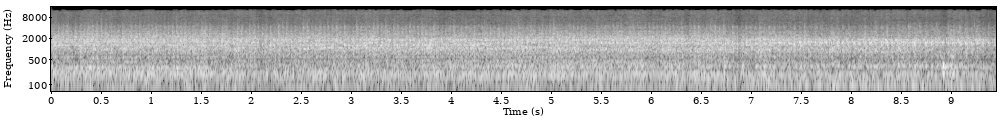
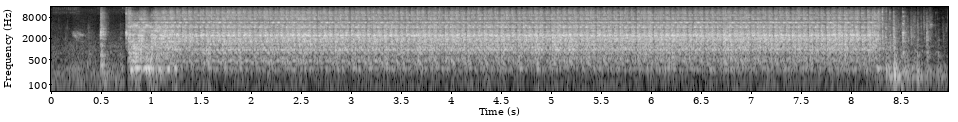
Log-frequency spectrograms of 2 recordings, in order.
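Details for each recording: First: Johnson 60 HP outboard that had no spark, now running after a dangling ground wire was reconnected: steady, even idle with a constant buzzy hum and no knocks or misses. Normal idle. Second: Johnson 60 HP outboard that lost spark while fixing the fast start lever, primer heard, gas smell, possibly flooded: starter whirs steadily about seven seconds with no firing or catching; cranking with no spark.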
